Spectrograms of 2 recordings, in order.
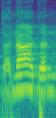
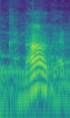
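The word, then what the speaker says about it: घनाघन: अभिषक बोलो ना तो शुद्ध शुद्ध उच्चारण घना घन निभ कई लोग धना धन निभ कते अब धना धन बोलो फ धना धन होगा तो घना घन है जैसे काले बादल होते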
